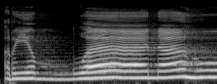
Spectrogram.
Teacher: maka huruf waw ini kita panjangkan 2 harokat saja. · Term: mad tabi'i zahiri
